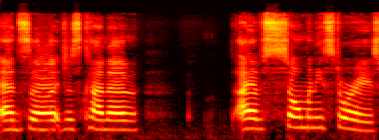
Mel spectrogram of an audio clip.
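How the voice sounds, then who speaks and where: A woman with a high pitch, in a dry, close sound with no echo on a very clean recording with a silent background. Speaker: YouTuber storyteller. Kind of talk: casual storytelling. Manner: stutters; sidetracked, rambling.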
